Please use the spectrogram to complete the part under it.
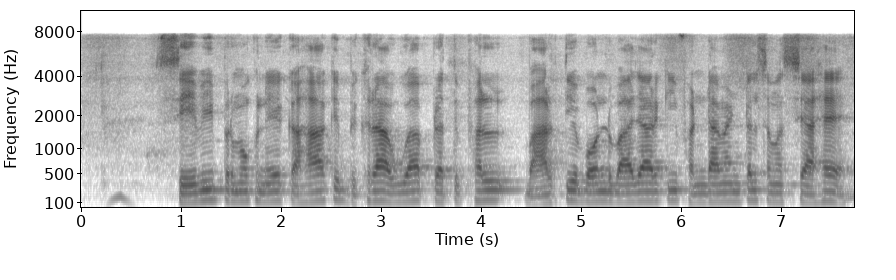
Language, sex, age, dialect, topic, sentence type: Hindi, male, 18-24, Kanauji Braj Bhasha, banking, statement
